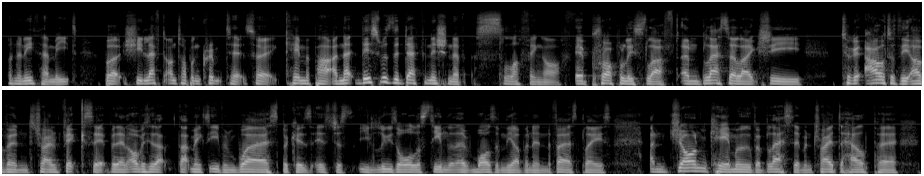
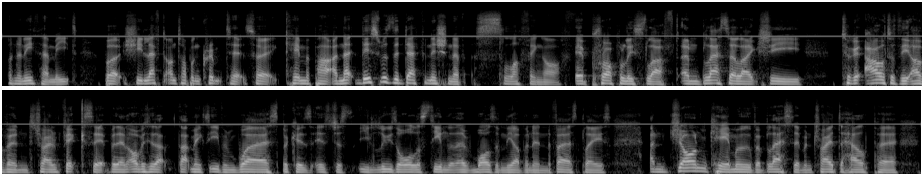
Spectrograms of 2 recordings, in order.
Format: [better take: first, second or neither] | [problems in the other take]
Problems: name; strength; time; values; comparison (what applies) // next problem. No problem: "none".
first | high-pitched whine; loud; throughout; 4 kHz, 9 dB below the speech; faint in the first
